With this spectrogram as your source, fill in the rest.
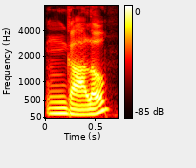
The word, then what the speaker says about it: Qalo: Yeah, it's actually Ngalo. And because it is. It's Fijian.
